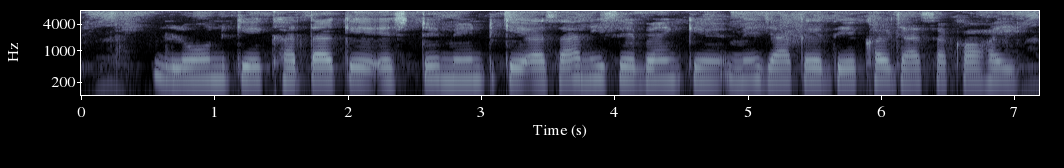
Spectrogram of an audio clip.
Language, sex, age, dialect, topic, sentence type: Magahi, female, 18-24, Western, banking, statement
